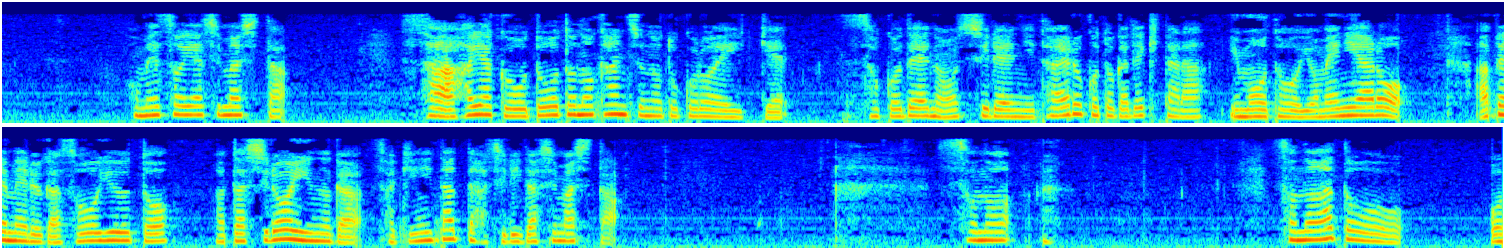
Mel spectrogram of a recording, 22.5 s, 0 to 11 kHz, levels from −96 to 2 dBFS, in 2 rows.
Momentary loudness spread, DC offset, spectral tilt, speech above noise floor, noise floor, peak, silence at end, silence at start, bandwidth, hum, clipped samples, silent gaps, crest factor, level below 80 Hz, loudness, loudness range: 16 LU; under 0.1%; -6 dB/octave; 30 dB; -55 dBFS; -8 dBFS; 0 s; 1 s; 8 kHz; none; under 0.1%; none; 20 dB; -56 dBFS; -26 LUFS; 8 LU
